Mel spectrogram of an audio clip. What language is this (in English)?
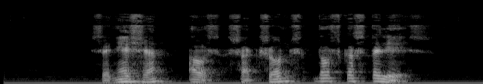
Catalan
